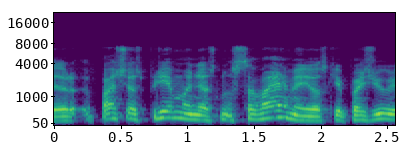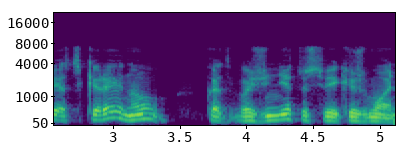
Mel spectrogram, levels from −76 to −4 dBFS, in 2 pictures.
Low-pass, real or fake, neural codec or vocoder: 7.2 kHz; real; none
